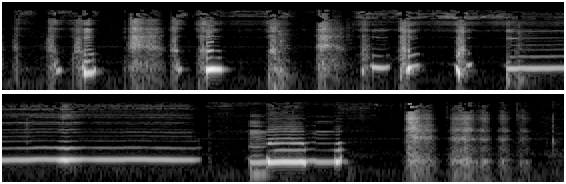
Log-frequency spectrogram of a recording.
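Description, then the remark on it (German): A voice imitates a child's pitiful crying, sobbing and whimpering as once heard in a waiting room: a rapid run of short, gasping sobs and whimpers, then two long, steady wailing moans, ending with a few more sobbing breaths, fairly loud. “Es ist ja natürlich immer schwierig, wenn man selber nicht im Zustand ist, aber ein mitleiderregendes Weinen, Schluchzen, Jammern, so, ne?”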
